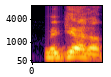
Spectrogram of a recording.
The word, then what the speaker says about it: Magena: Mahena, I know you wanted to jump in. I'm saying it wrong, right? So correct me. It's Magena? Magena, thank you.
